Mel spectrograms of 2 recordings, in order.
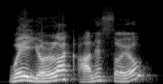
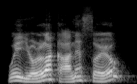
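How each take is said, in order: No difference in how they are said.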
